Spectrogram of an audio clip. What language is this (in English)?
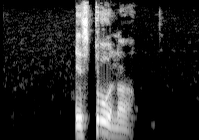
Esperanto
